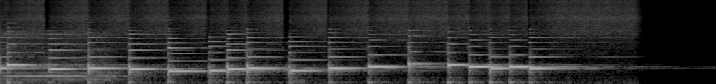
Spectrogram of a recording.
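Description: Keyboard with a piano sound playing a slow melody of single struck notes, each left to ring and fade. It ends on a last note that dies away about six and a half seconds in.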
